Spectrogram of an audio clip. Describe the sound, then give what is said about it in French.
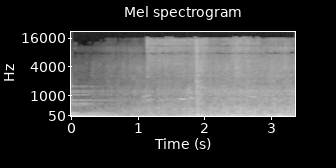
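A steady, heavy rumble of a commuter train rolling along the rails, loud, with one brief metallic clank partway through and no voices. “À cette époque, Jay-Z utilise des trains de banlieue pour transporter les pains de coke que Calvin lui confie.”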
